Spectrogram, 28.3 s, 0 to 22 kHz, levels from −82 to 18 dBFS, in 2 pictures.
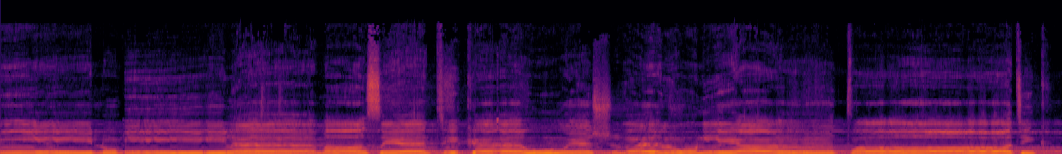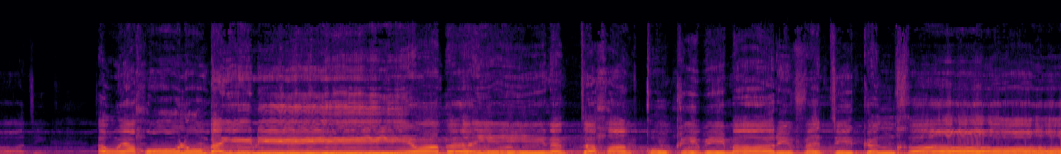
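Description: At 1.61 s a brief glitch cuts into the sound for about 0.05 s, ending at 1.66 s. A second, shorter blip follows at 6.62 s. Both are damaged data in a compressed stream. Some bytes in the coded stream were lost or overwritten. The decoder could not read those frames properly and lost its place. It then hunted for the next valid frame header. Each spot comes out as a short chirp, squawk, click or hole.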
